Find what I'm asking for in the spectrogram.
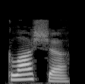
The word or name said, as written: glaucia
